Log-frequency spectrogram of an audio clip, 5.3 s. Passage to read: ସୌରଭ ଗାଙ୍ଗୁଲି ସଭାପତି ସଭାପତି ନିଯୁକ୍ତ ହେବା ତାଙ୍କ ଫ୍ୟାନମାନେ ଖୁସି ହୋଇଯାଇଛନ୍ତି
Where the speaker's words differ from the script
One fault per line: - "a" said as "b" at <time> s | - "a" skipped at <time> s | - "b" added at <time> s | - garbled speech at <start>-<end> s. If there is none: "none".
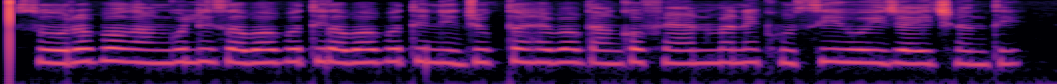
none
